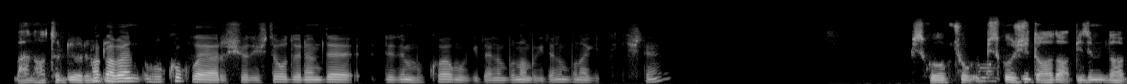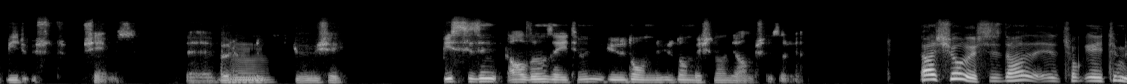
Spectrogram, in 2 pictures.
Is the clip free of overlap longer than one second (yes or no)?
yes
